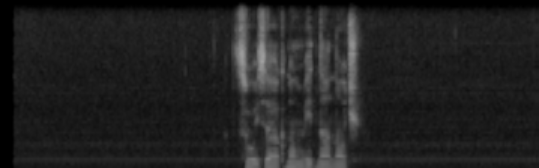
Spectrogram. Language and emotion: Russian, neutral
